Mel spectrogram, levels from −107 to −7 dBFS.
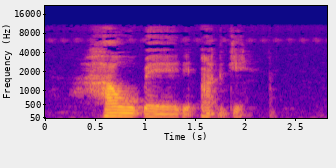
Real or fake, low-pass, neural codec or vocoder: real; 10.8 kHz; none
